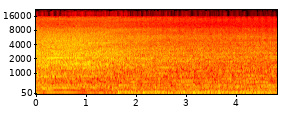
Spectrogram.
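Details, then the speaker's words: BMW E36 with M52 2.8 L inline-six, first start in over 7 years, with the broken fuel pump found to be the fault: fires and revs, then settles into a steady, somewhat rough idle; running again, may need an oil change. "It's alive. It didn't sound great, but it's definitely alive. Maybe it does need an oil change."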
